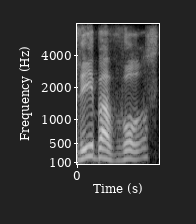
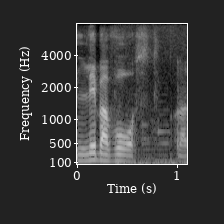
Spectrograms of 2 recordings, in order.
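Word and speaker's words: Leberwurst: phonetic pronunciation in german it's libra vulst but the r isn't really pronounced it says it's in libervost or something depends on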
